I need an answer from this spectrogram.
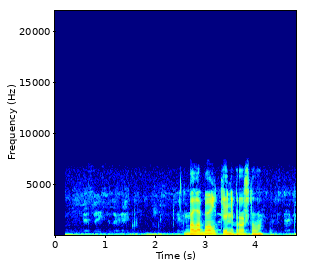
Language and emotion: Russian, neutral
